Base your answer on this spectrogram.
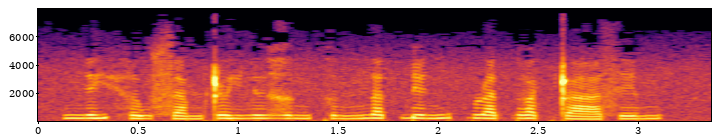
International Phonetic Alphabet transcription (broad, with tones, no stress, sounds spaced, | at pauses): ŋ e˧˥ j h ə˨˩ w s a˨˩˨ m ʈ ə˧ j l ɨ˧ ɣ ə˧ ŋ k ə˨˩˦ ŋ n a˦˥ t̚ ɗ e˧ ŋ ɨ˦˥ p̚ ɹ a˦˥ t̚ v a˦˥ k̚ ʈ aː˨˩˨ s e˧˥ m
